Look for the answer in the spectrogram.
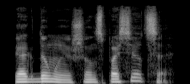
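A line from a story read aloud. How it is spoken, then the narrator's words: Quiet question. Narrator (Russian): негромко спросил Кимон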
